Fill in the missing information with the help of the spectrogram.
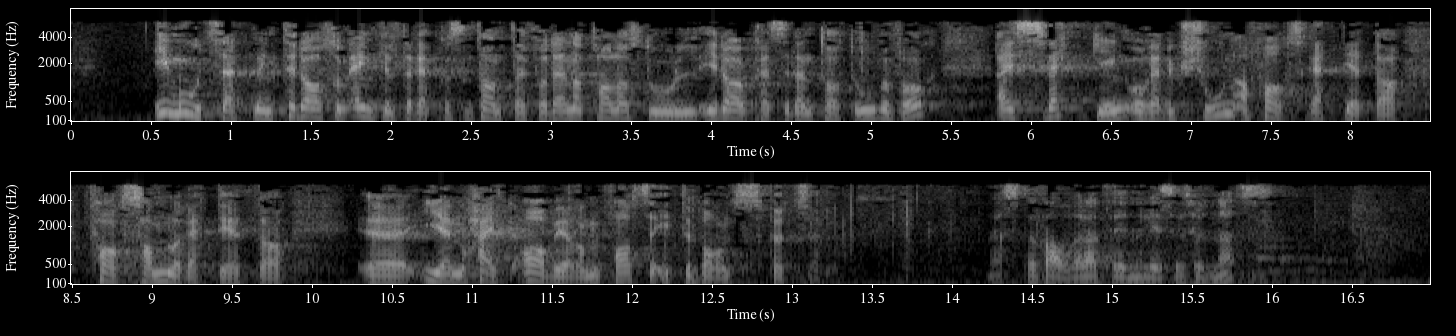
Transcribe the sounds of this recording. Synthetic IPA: ɪmuːt̪sɛt̪nɪŋt̪ʰɪld̪ɑːsɔmɛŋkəlt̪əɾɛpʁəsənt̪ʰɑnt̪əfɔd̪ɛnːət̪ʰɑːlɑst̪uːl̩ɪd̪ɑːɡ̚pʰɾɛsɪd̪ɛnt̪ʰːɑːʁt̪ʰɪuːʁəfɔʁ | ʔæɪsʋɛkːɪŋɔʁɛd̪ʉkʃuːnɑ̰ʋfɑʁsʁɛt̪ːɪheːt̪əʁ | fɑʁsɑmləɾɛt̪ːɪheːt̪əɾ | ɪɛɪnhæɪlt̪ɑːʋjøːɾɑnəfɑːsəʔɪt̪ʰːəbɑːʁnsfœt̪sə̰l | nɛst̪ət̪ʰɑːləɾæt̪ʰɪnəliːsəsʉnːeːs

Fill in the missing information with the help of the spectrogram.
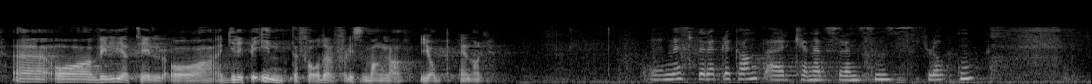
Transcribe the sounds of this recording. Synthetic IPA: ɔʋɪljət̪ʰɪlɔɡɾiːpəʔɪnːt̪ʰɪlfɔ̰ʁd̪eːl̩fɔɖɪ̰sɔmːɑŋlə̰ʁjɔbːɪnɔ̰ɾʁɡə | nɛst̪əɾɛplɪkʰɑnt̪ʰæːɾkʰɛnət̪sʋɛnsn̩sfloːt̪n

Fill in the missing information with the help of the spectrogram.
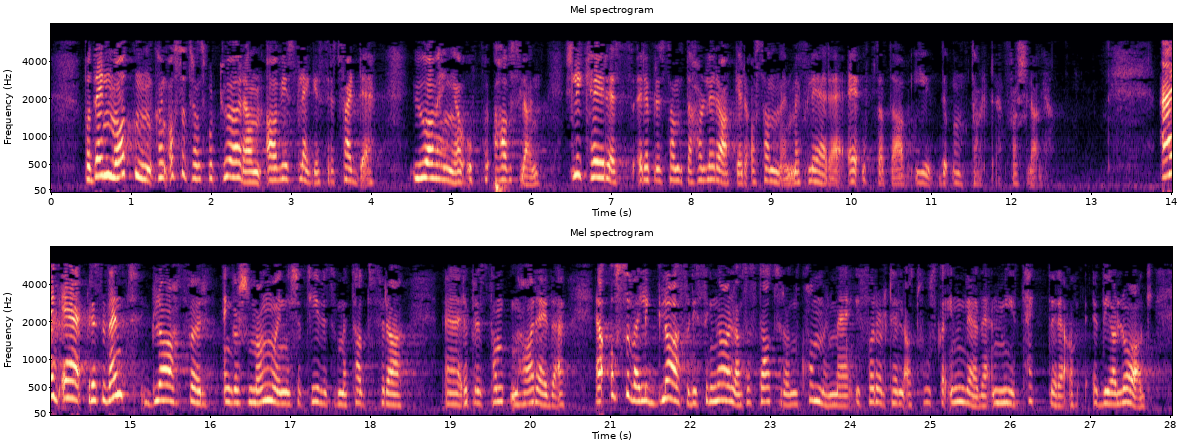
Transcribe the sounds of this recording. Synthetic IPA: pʰɔd̪ɛnmoːt̪nkʰɑnʔɔsɔt̪ʰɾɑnspʊʈʰøːɾɑnʔɑːʋiːslɛɡəsɾɛt̪fæɖɪ̰ | ʔʉːɑːʋhɛŋɪɑʋhɑːʋslɑ̰ŋ | ʂɭiːkhœʏɾəsɾɛpɾɛsnt̪ʰɑnt̪əhɑlːəɾɑːkəɾɔ̰sɑnə̰ɾmʔɛfleːɾə̰ʔɛʔʊpt̪ʰɑt̪ɑ̰ːʋɪd̪ɛʔʊmt̪ʰɑ̰ːlt̪ʰəfɔʂɭɑ̰ːɡə | ʔɛɡɛɾpʰɾɛsɪd̪ɛnt̪ɡlɑːfɔɾɛŋɡɑʂəmɑŋːɔɪnɪʃɪɑt̪ʰiːʋəsɔmæʈ̪ʰɑd̪fɾɑː | ɾɛpɾɛsnt̪ʰɑnt̪n̩ɦɑːɾɛɪd̪ə | ɛʔɔsɔʋɛld̪ɪɡlɑːfɔɖiːsɪŋnɑːlənəsɔmst̪ɑːt̪sɾoːd̪nkʰɔmːəɾmɛːʔɪfɔɾhɔlt̪ʰɪlʔɑ̰t̪hʊskɑʔɪnleːd̪əʔɛ̰nmyːət̪ʰɛt̪ːəɾə̰ʔd̪ɪɑloːɡ

